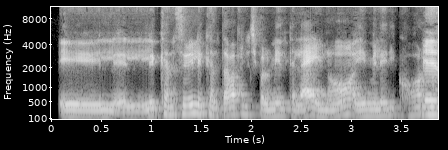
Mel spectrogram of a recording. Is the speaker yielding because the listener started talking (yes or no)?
no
